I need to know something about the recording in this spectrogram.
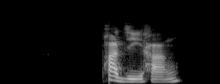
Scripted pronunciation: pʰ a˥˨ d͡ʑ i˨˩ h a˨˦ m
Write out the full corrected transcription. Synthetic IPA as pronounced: pʰ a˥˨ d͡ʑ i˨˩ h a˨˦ ŋ

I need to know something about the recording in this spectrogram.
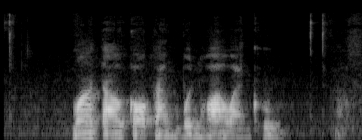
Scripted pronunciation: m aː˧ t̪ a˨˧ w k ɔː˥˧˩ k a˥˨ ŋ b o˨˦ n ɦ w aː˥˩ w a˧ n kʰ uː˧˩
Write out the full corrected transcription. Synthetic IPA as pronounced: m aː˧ t̪ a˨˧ w k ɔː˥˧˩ k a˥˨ ŋ b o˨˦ n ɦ w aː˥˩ w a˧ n kʰ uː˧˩

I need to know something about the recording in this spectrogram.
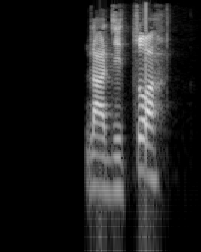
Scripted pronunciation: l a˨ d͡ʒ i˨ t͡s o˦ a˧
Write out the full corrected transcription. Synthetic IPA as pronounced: l a˨ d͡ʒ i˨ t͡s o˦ a˧

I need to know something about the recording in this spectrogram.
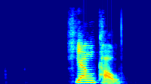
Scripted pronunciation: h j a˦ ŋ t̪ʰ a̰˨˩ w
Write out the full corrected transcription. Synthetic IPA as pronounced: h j a˦ ŋ t̪ʰ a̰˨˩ w

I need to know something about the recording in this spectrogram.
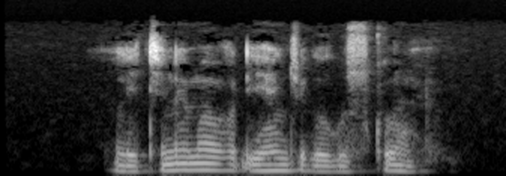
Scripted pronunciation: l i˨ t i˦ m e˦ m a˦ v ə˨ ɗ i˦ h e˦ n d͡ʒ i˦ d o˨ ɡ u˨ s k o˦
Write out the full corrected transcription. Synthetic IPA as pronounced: l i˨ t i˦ n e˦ m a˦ v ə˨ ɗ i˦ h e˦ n d͡ʒ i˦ ɡ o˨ ɡ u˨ s k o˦

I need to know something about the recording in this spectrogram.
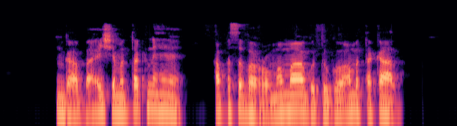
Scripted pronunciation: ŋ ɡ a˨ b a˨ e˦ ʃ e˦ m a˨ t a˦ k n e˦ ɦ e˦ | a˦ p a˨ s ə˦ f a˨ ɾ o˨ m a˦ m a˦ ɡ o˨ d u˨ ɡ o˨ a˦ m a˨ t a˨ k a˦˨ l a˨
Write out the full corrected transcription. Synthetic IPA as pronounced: ŋ ɡ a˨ b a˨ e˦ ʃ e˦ m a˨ t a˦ k n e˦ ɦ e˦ | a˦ p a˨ s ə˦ v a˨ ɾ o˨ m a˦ m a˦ ɡ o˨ d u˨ ɡ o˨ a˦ m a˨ t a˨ k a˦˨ l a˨

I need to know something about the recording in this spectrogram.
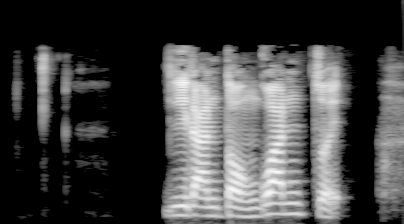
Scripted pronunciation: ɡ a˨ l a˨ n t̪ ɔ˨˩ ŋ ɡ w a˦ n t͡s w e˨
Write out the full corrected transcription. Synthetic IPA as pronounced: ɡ i˨ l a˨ n t̪ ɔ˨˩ ŋ ɡ w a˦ n t͡s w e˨

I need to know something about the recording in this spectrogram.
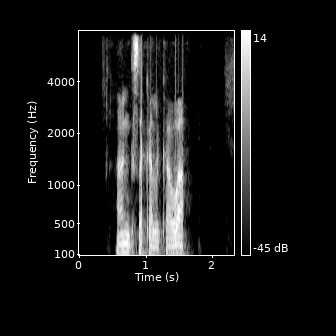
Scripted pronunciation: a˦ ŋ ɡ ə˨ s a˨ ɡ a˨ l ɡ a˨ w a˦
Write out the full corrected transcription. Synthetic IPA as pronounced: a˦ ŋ ɡ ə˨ s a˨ k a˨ l k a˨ w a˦

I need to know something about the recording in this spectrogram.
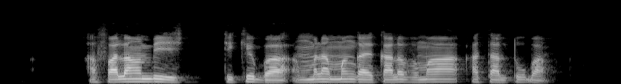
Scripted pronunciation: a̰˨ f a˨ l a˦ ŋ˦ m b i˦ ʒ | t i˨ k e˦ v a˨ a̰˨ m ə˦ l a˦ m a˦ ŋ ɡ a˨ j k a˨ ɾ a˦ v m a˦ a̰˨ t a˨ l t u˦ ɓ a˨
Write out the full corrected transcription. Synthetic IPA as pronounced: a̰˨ f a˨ l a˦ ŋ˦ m b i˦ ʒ | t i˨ k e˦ b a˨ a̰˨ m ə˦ l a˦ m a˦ ŋ ɡ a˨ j k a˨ l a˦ v m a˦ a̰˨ t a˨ l t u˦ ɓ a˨

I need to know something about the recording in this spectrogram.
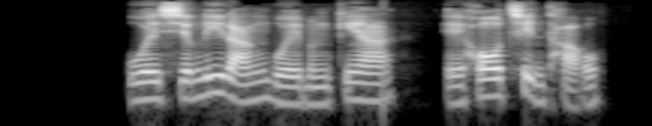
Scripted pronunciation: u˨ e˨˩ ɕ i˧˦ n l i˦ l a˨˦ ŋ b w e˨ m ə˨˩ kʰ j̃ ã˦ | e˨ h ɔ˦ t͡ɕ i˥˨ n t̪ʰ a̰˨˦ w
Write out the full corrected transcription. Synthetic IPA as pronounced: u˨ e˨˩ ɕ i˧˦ ŋ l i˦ l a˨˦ ŋ b w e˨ m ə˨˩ k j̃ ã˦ | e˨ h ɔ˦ t͡ɕʰ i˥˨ n t̪ʰ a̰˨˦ w

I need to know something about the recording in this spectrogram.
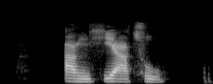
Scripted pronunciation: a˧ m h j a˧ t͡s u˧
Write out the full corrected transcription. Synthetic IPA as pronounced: a˧ ŋ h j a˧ t͡sʰ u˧

